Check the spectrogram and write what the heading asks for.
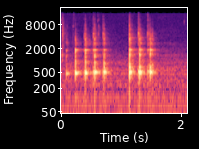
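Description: A spoon tapping on the rim of a metal pot in two quick runs of three or four taps, each tap ringing briefly: cherry pie filling being knocked off the spoon.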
